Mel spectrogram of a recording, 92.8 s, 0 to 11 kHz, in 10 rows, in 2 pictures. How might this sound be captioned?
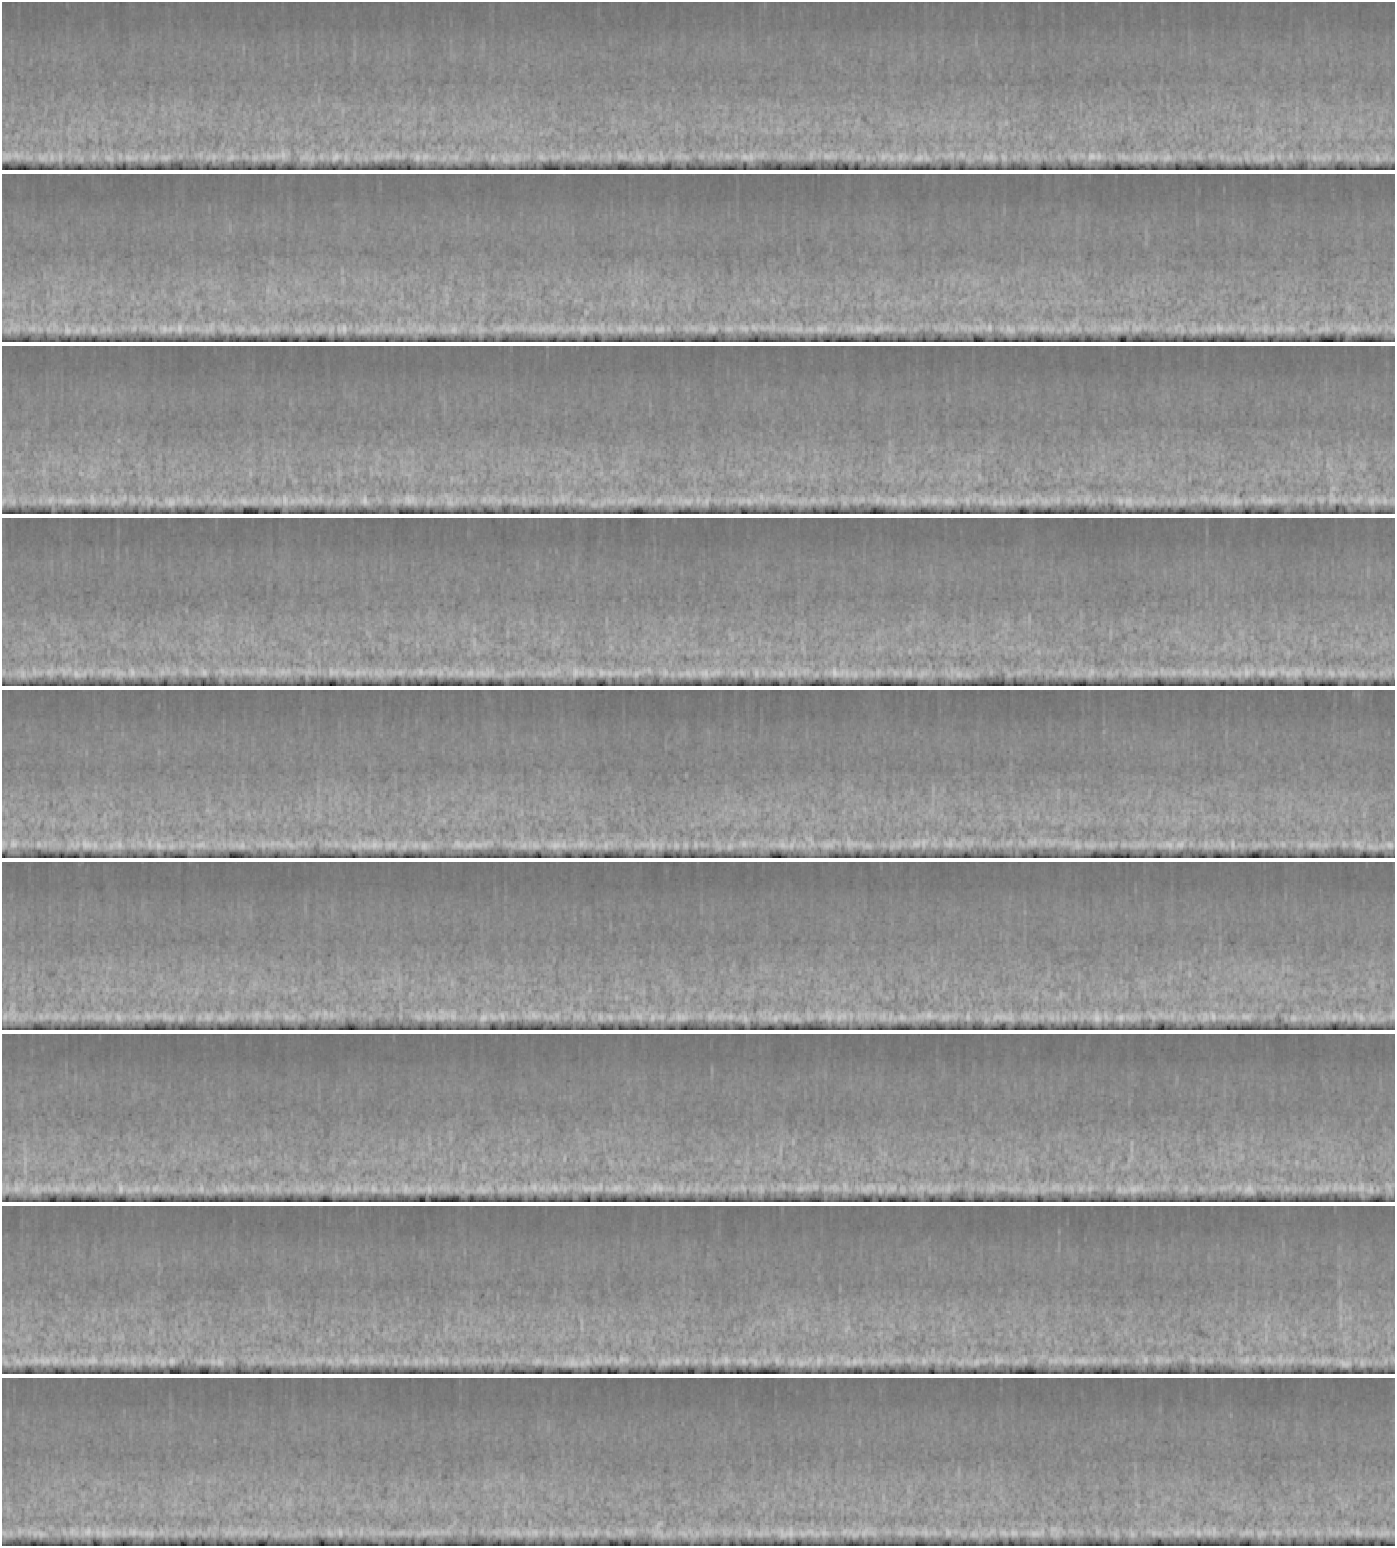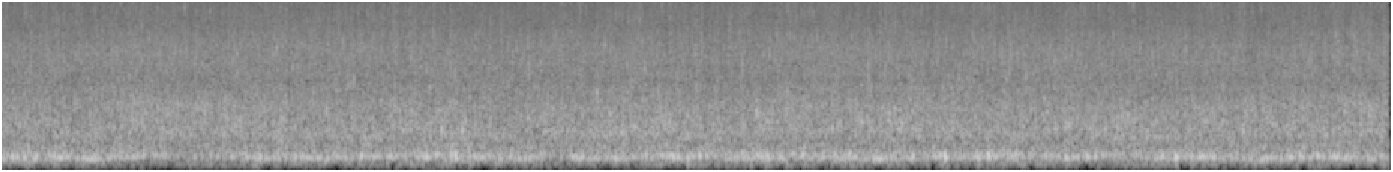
Sound of a small river flow, field recording - April 15th 2020, Occitania, South Of France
